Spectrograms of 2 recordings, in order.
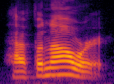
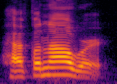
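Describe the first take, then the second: No difference in how they are said.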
